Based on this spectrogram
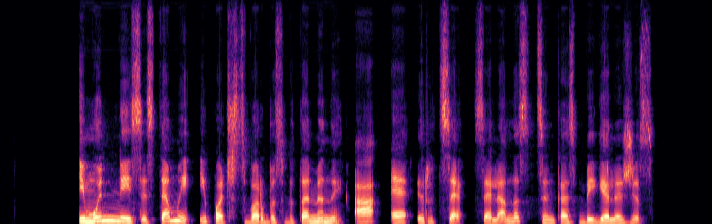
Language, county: Lithuanian, Šiauliai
